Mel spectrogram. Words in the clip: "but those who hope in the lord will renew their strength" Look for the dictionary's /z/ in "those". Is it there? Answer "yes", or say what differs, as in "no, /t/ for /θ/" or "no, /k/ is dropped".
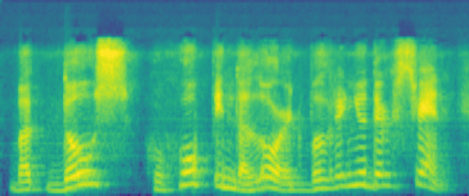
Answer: no, /s/ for /z/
